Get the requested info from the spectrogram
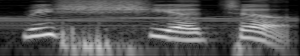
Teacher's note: ವಿಷ್ಯಚ ಇಲ್ಲಿ ವಿ ಮೇಲೆ ಆಘಾತ ಇದೆ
